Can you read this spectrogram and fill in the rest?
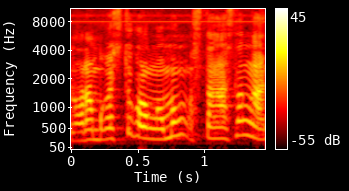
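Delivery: ordinary talk, nothing marked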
